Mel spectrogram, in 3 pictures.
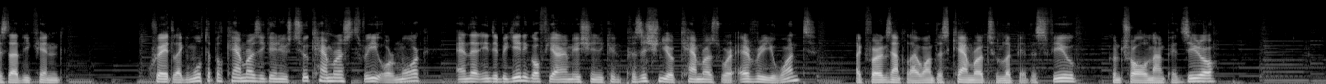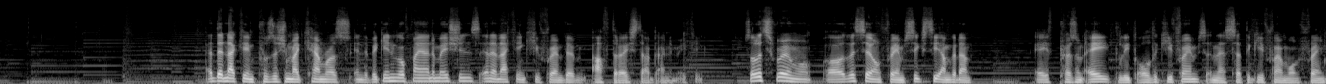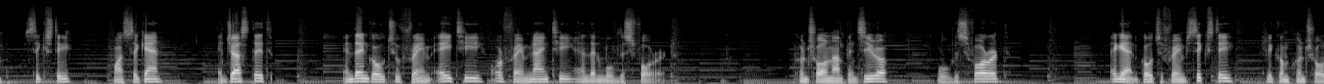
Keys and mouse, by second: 0.4 middle click, 1.0 middle click, 1.4 shift+drag, 1.8-2.3 drag, 4.0 shift+click, 4.9-5.3 drag, 6.4 shift+d, 7.5-9.9 typing, 8.8 click, 10.6 shift+click, 12.1 ctrl+KP_0, 12.8-18.4 typing, 18.8-19.4 drag, 20.1 f, 20.9 drag, 24.1 a, 24.3 x, 26.6 i, 27.8 KP_0, 28.3 shift+f, 28.8 w, 29.1 w, 29.4 click, 30.2 click, 31.7 click, 32.7-34.1 drag, 35.0 ctrl+KP_0, 35.7 shift+f, 36.2 w, 36.5 w, 37.3 click, 38.1-38.6 drag.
